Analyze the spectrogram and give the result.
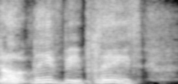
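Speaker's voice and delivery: very high, pleading, calling-out voice. Narrator voicing a character on the ground near a bear, calling out. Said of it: "he sort of calls out and is like".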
